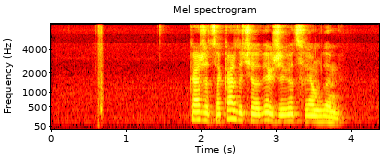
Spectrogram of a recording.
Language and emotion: Russian, neutral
